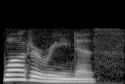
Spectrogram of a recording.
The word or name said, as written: wateriness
